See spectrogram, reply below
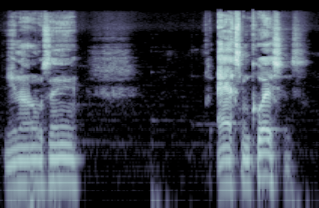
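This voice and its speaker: Male commentary host, American, lowish pitch with a sharp edge, slight stutter, casual profane street slang, unscripted. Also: unhurried. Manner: imperfect pronunciation of some words.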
